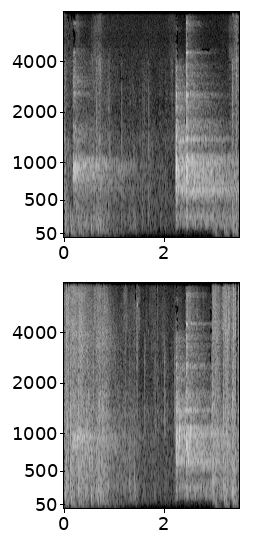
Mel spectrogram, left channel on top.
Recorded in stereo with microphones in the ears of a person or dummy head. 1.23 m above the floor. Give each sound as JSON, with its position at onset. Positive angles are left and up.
{"t": 0.2, "sound": "cutlery clinking", "side_deg": 15, "distance_m": 2.0}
